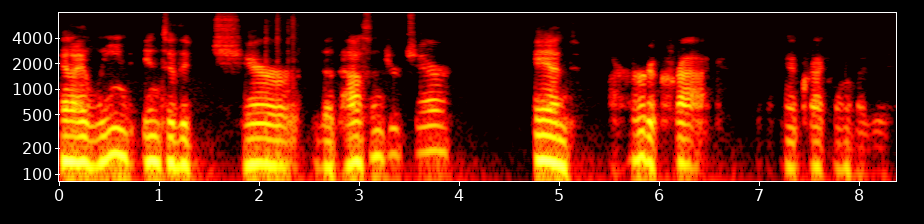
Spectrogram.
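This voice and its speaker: A man casually telling stories in a vlog from inside his parked vehicle, getting animated as he retells what happened. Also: mid-range voice, unhurried, no echo, phone-quality sound. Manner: chatty, animated when retelling a story. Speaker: vlogger.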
